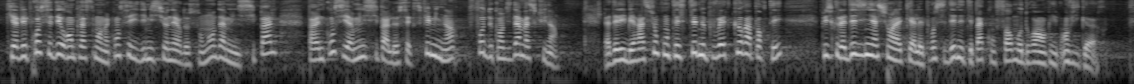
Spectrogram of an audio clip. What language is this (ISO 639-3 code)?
fra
